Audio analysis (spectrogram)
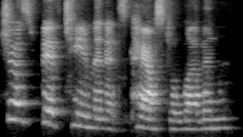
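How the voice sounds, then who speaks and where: A woman's voice: medium pitch, sing-song, unhurried, a little hiss or hum. A woman playing an unruffled, formal telephone operator, speaking with detached politeness in old-time radio drama style. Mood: detached, polite.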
